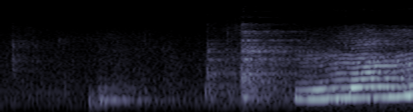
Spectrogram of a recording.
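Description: Faint clinks of cutlery and dishes, then, a little past halfway, a loud wordless voice starts: one long held sound that slides up and down in pitch.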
